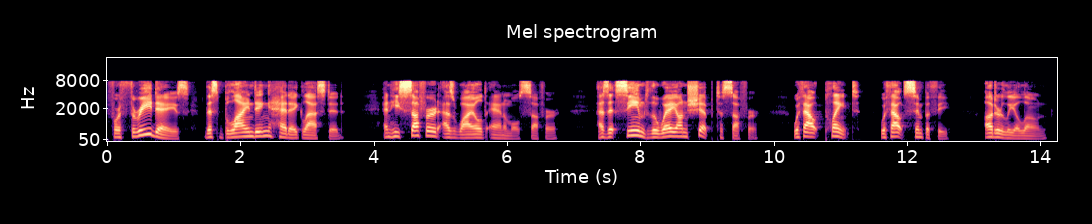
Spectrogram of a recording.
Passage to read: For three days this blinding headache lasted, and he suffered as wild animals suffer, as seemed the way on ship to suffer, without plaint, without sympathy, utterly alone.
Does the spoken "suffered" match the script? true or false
true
